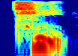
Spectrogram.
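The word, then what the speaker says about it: χ: phone and then the next letter is key ch key and see this one there's a way that you need to put your throat chi and uh you see like in lo and uh uh that's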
